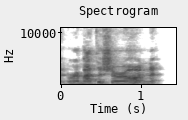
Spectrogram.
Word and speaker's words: Ramat Hasharon: And you played for, I want to say the name right, Kiryat Gat and then Ramat Hasharon. – Close. Yes, Kiryat Gat, you did that one good. And Ramat Hasharon.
